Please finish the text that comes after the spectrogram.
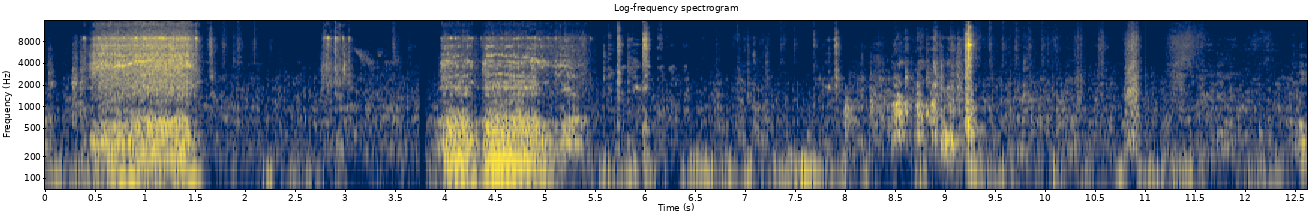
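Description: A sewing machine stitches two boat neck pieces onto canvas in loud, steady whirring runs, stopping and starting several times, with quieter rattling and handling between bursts.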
